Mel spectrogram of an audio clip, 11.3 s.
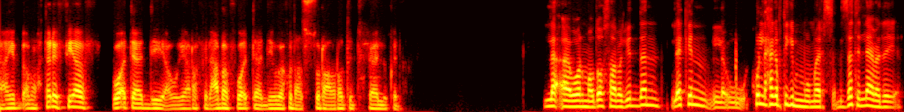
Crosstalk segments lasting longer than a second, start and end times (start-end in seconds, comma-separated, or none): none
